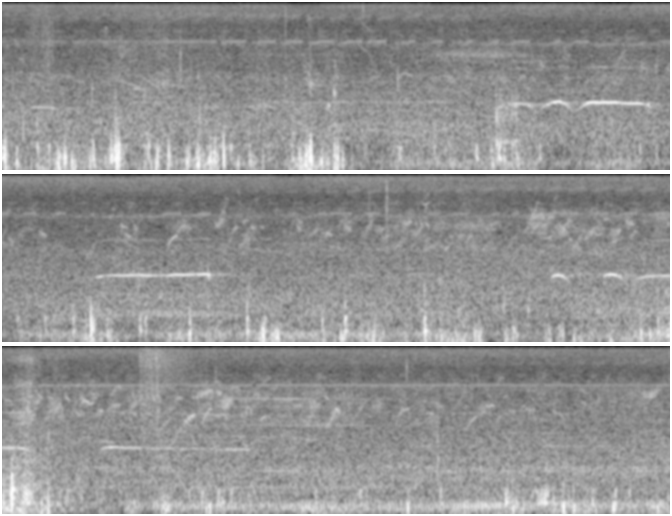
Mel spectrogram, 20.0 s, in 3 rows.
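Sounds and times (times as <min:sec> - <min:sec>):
faint bird chirps: 0:03.0 - 0:20.0
bird whistling long note: 0:05.0 - 0:06.5, 0:07.6 - 0:09.0, 0:12.1 - 0:16.6.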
